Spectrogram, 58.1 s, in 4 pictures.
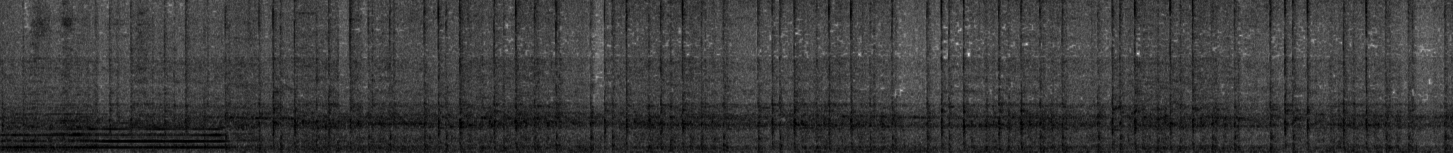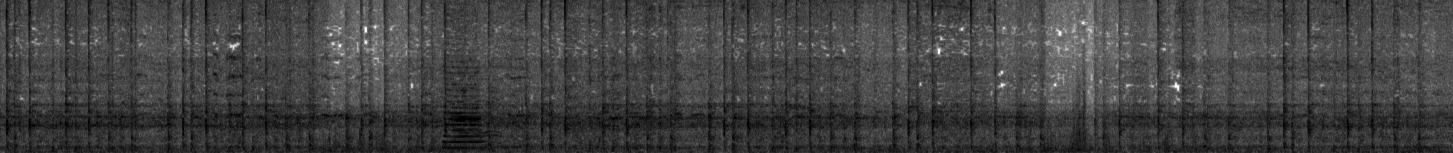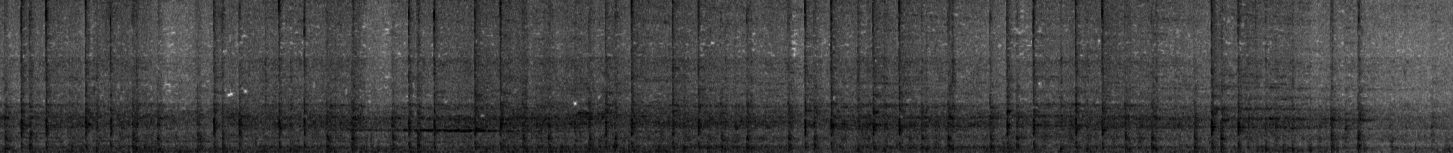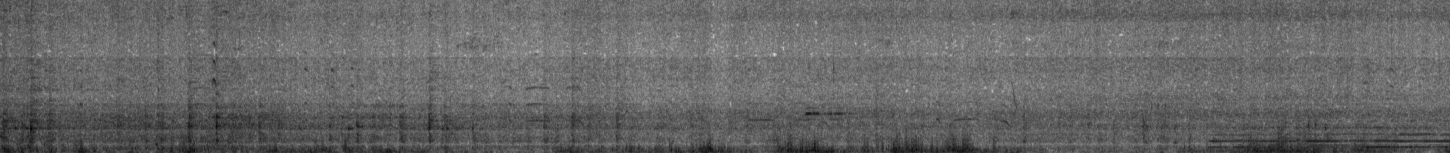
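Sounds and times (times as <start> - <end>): train horn: 0.0 - 2.6, 18.8 - 19.9, 32.5 - 34.4, 55.6 - 58.0
train wheels rushing on rail: 0.0 - 58.0.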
